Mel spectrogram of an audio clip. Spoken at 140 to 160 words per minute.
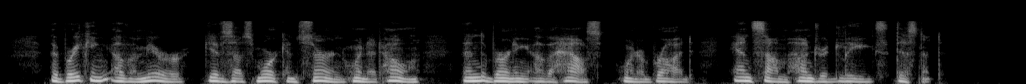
Yes: average, 145 wpm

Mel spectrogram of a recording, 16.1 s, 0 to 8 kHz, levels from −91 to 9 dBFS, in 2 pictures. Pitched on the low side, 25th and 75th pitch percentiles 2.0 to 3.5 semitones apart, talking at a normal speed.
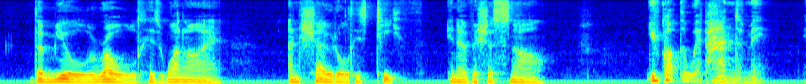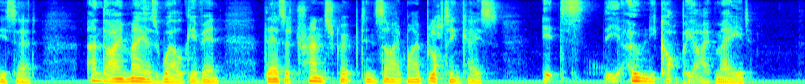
Yes: very low, 95 Hz; average, 2.9 semitones; average, 165 wpm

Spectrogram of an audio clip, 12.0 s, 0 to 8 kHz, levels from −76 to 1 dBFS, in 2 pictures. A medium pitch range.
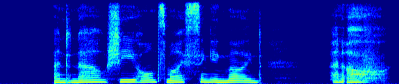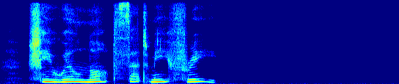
Yes: average, 4.0 semitones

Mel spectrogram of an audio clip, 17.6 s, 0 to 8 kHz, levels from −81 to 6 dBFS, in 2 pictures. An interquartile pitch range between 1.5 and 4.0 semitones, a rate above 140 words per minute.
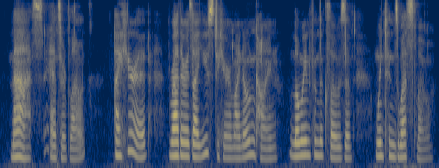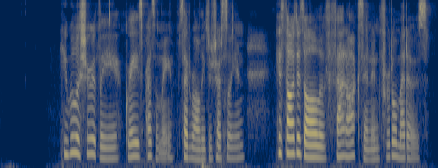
No: average, 3.6 semitones; slow, 135 wpm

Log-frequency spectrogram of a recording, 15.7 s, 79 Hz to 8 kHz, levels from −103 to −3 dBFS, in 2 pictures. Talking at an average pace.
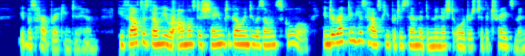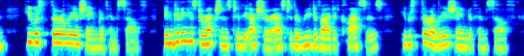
No: fast, 215 wpm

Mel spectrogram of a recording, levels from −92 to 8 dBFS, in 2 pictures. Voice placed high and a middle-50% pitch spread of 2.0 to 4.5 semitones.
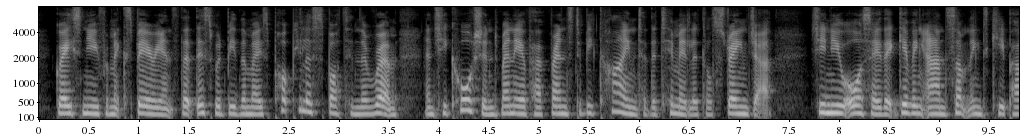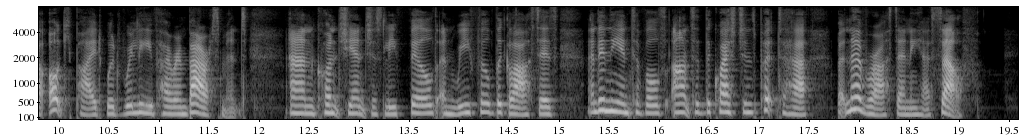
Yes: high, 195 Hz; average, 2.9 semitones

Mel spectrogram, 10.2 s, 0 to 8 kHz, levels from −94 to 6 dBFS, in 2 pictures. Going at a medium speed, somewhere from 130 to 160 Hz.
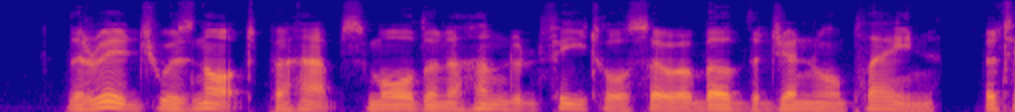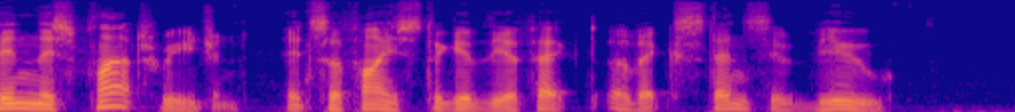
No: average, 175 wpm; low, 100 Hz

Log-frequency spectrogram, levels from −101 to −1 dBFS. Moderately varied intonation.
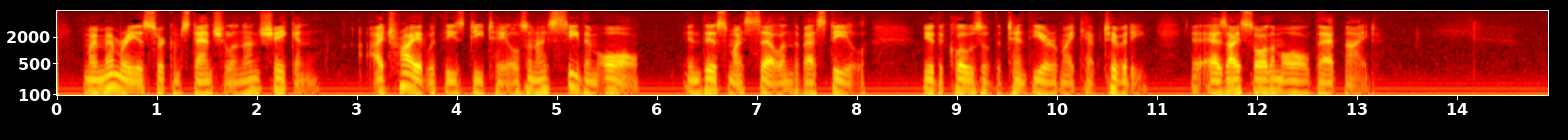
No: narrow, 2.2 semitones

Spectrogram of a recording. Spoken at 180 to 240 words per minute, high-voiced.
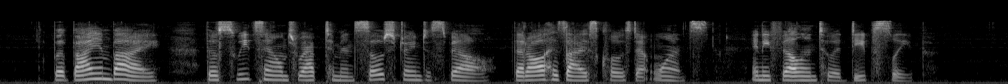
No: average, 165 wpm; high, 195 Hz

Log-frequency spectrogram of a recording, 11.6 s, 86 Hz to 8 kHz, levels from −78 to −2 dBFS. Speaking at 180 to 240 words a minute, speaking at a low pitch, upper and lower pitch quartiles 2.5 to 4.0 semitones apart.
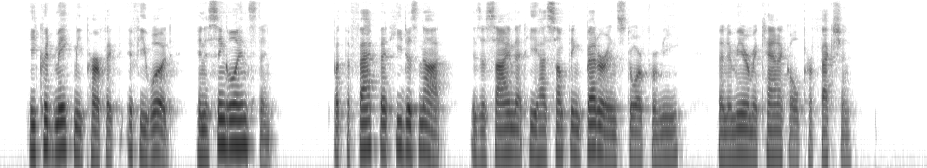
Yes: average, 185 wpm; low, 125 Hz; average, 3.7 semitones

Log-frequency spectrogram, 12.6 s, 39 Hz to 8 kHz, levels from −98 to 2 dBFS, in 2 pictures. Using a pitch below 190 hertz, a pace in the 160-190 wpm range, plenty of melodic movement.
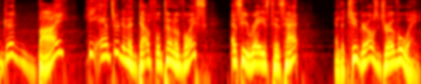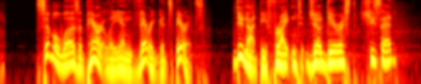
Yes: medium, 140 Hz; average, 170 wpm; wide, 7.0 semitones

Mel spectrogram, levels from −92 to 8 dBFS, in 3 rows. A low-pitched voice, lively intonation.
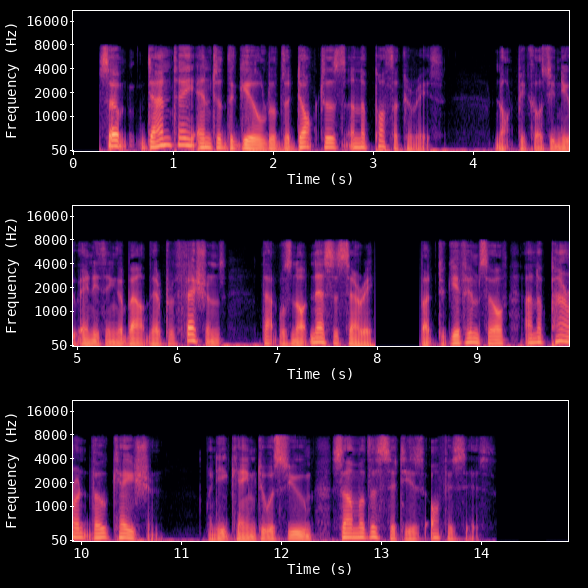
Yes: very low, 95 Hz; wide, 8.3 semitones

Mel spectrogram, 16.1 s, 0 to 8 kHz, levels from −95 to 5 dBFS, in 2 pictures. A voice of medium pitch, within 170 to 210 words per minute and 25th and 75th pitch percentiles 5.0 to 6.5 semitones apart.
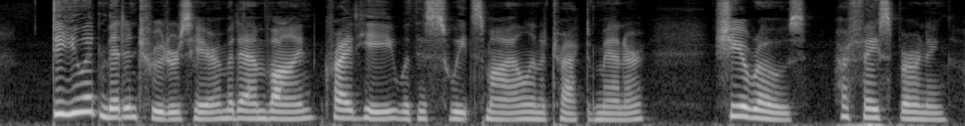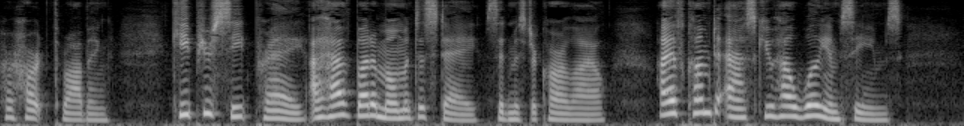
Yes: medium, 180 Hz; average, 175 wpm; wide, 5.5 semitones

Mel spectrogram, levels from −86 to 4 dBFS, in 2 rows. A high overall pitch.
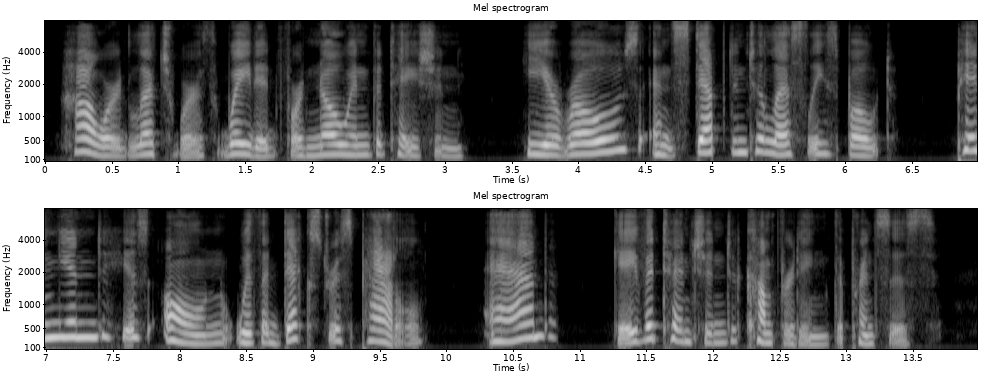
Yes: high, 215 Hz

